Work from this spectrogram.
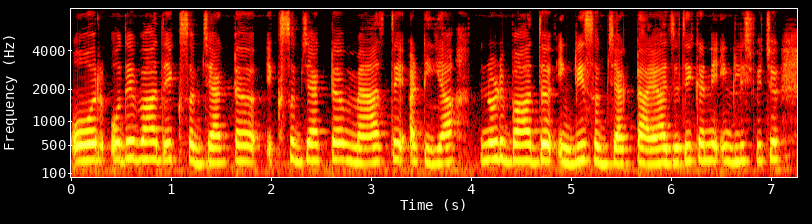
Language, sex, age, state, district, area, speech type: Dogri, female, 18-30, Jammu and Kashmir, Reasi, rural, spontaneous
